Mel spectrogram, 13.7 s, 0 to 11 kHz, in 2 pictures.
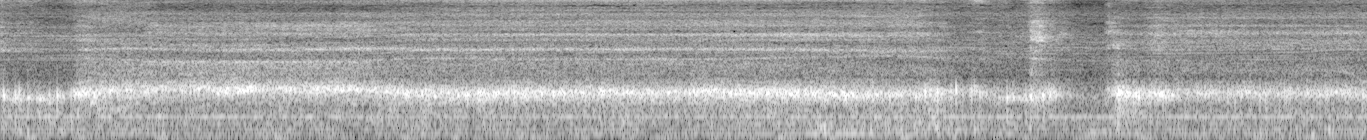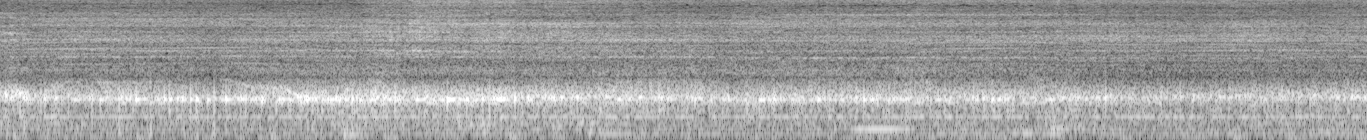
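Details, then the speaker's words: Steady high whine with a short pause from the first 2x8 osteotomy drill in fully guided implant surgery for an implant-supported overdenture, used with pumping motion after bone-level flattening, over faint room noise. "Now I will start with the first drill which is 2x8."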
